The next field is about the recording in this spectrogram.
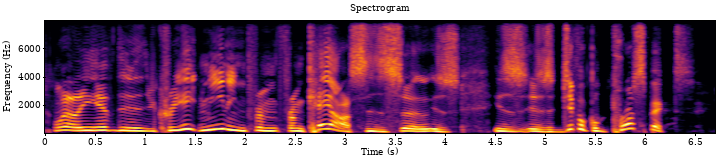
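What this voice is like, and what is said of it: Imitates another person's voice. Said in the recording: “I'm dialing in my Peterson impression ... Yeah, it's almost there.”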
